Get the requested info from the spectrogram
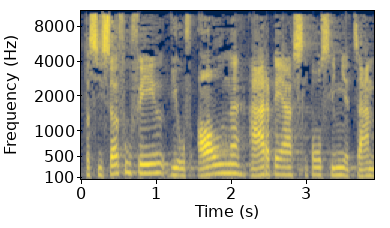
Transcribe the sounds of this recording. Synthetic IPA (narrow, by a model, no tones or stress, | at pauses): d̥ɑsisofilfɪːlʋiufɑlnəʔærbeːæsl̩b̥oslinjət͡sæmə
